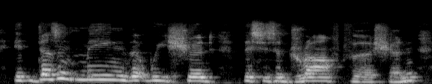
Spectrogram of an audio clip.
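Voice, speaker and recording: This man speaks at a very slow pace. His pitch sits high and swings very widely. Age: 60s. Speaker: safeguarding consultant and trainer. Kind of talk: online presentation. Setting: live-streamed online event. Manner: halting, many fillers and repeats.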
